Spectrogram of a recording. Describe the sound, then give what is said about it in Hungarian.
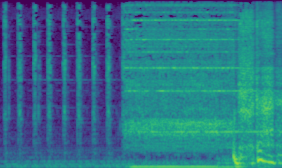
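An alarm clock rings in loud, rapid, evenly spaced bursts for nearly two seconds, then cuts off as a dense, steady rushing noise takes over. “Ha ezt valóra is szeretnénk váltani, akkor ébresztő.”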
